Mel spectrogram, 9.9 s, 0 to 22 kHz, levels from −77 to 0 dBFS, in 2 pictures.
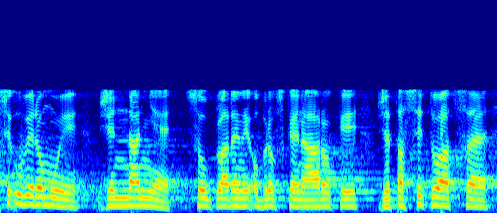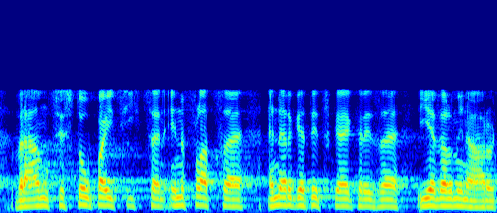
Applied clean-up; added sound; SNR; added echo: none; none; none; none.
